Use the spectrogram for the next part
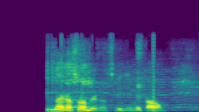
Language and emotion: Russian, neutral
